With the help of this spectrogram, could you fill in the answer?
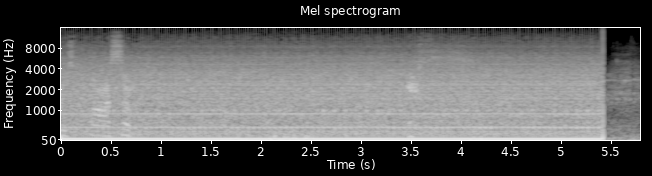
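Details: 2008 Pontiac Solstice after timing chain and water pump replacement: even, steady idle with smooth low hum and no chain rattle or ticking; engine running cleanly.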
